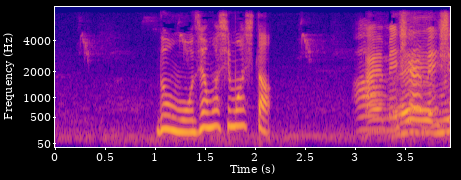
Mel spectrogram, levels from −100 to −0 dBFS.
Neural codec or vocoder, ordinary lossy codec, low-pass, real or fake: none; none; 7.2 kHz; real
